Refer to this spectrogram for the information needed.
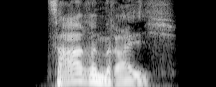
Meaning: empire ruled by a tsar; tsardom
- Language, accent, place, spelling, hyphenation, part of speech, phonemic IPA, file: German, Germany, Berlin, Zarenreich, Za‧ren‧reich, noun, /ˈt͡saːʁənˌʁaɪ̯ç/, De-Zarenreich.ogg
